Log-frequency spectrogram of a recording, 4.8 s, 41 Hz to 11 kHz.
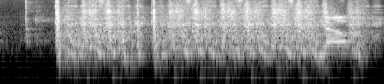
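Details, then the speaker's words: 1973 VW Beetle with a replacement engine just installed: steady cranking at about three turns a second with no firing; there is power at the coil's hot side but no spark, and a distributor fault is suspected. "so I I do have power on the hot side of the coil which is good that's what I need but I'm not being sparked and that's probably because the something's funky in the distributor"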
